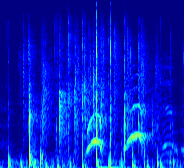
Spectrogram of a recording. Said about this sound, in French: Et il a fait le taf comme un vrai pro, il n'y a eu aucun problème, aucun bug, il a géré ça comme un chef, donc je pense qu'on peut tous l'applaudir.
